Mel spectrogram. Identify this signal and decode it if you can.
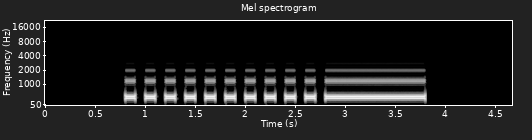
Telephone call progress tone (North American plan), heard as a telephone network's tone, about 350, 440 Hz, 0.1 s on and 0.1 s off. Stutter dial tone.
